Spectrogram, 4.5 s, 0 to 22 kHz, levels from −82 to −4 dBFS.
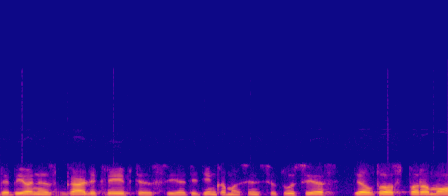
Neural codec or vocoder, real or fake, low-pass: none; real; 14.4 kHz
